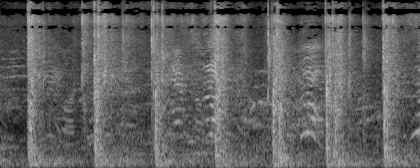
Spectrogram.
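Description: Heavy thuds in a steady rhythm, about one every two-thirds of a second, with shouting voices between them.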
